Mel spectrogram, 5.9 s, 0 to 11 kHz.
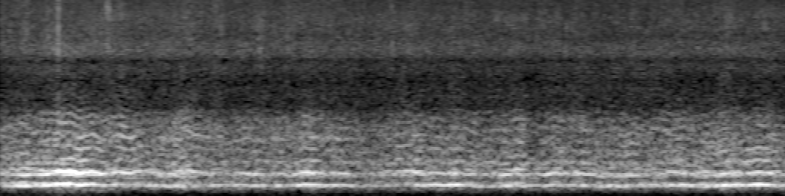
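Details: Buzzing German yellowjackets on a Sony RX10 III recording: loudest at the start as a wasp flies near, then a steady low wing hum with a higher overtone continuing to the end.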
